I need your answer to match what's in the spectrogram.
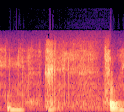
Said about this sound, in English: So what do we do, sit here and listen to him snore?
